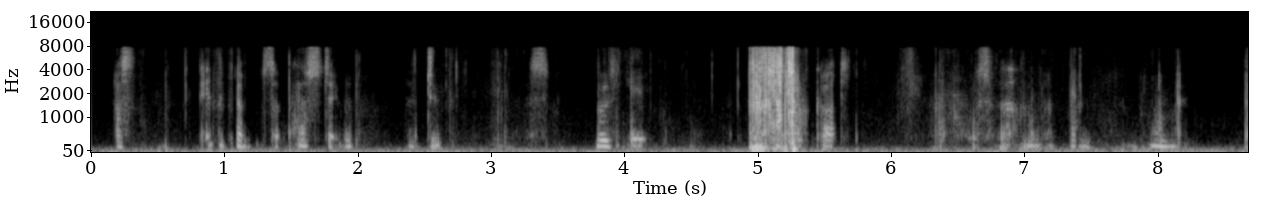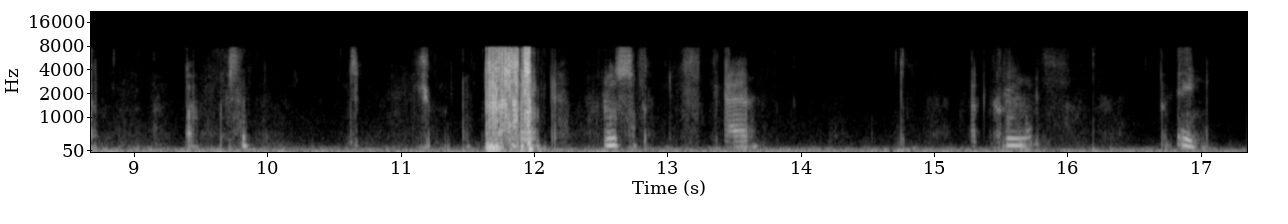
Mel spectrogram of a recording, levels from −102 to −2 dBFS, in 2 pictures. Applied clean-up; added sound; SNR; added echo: neural diffusion model UNIVERSE++.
